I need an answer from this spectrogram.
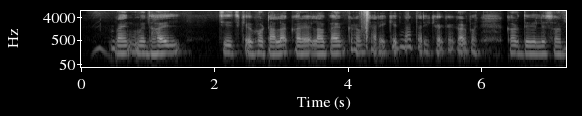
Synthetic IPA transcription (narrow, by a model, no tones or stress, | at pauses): bɛ̃ŋkmed̪ʱəi | t͡ʃid͡ʒkeɡʱoʈalakəɾelabɛ̃ŋkːɾəmət͡ʃaɾikit̪nat̪əɾikʰakeɡəɾpəɾkəɾd̪ewelɛsən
